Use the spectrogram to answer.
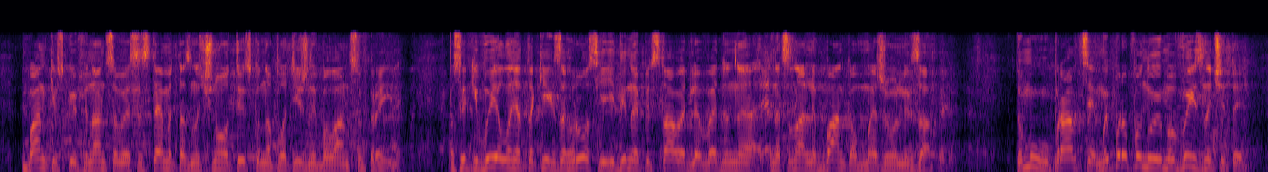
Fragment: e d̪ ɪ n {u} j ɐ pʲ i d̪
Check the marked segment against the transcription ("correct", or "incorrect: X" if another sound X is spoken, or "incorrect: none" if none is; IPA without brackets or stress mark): incorrect: ɔ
